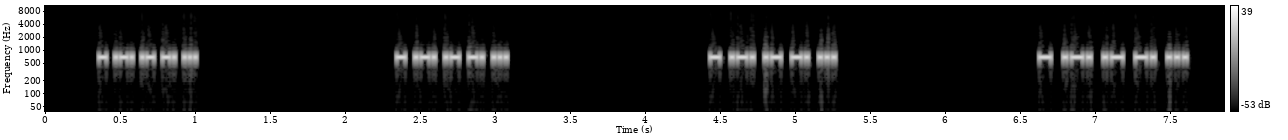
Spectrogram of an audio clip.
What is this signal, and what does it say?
Morse code, heard as a keyed tone, about 59 wpm, 700 Hz. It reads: TRANS TRANS TRANS TRANS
